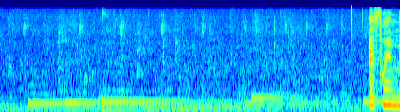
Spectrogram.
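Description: Soft background music of slow, sustained low notes, the chord shifting a few times.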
